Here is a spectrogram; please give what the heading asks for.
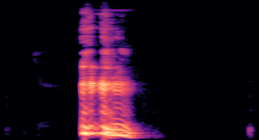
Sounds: Throat clearing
